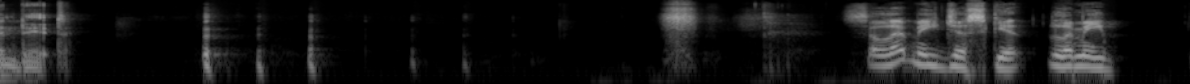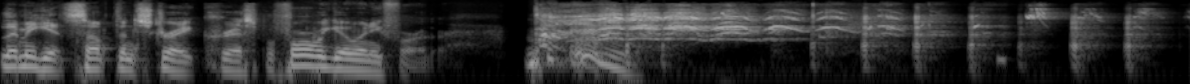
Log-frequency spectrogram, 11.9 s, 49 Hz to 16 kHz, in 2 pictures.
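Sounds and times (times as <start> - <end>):
speech: 0.0 - 0.4, 4.3 - 9.5
laughter: 1.0 - 1.6, 8.6 - 11.8
person clearing throat: 8.6 - 9.1.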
